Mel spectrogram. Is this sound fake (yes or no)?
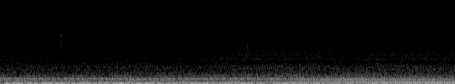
yes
